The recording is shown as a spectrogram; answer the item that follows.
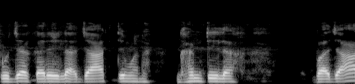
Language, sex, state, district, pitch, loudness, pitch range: Chhattisgarhi, male, Chhattisgarh, Rajnandgaon, 135 Hz, -15 LUFS, 135-145 Hz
